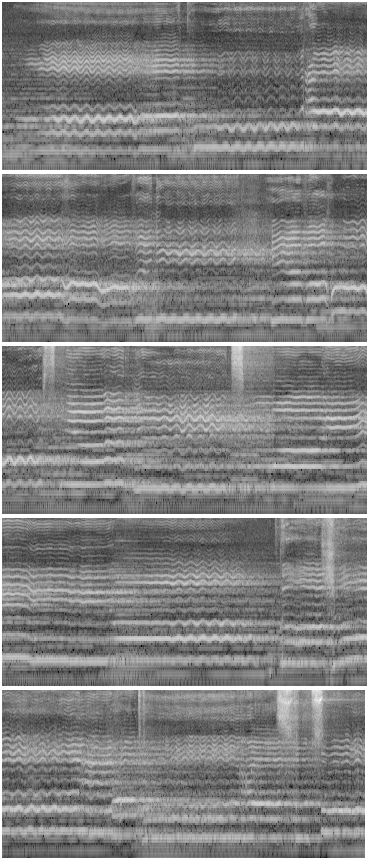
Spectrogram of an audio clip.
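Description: Two women singing in a classical, operatic style with wide vibrato, over a soft instrumental backing.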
